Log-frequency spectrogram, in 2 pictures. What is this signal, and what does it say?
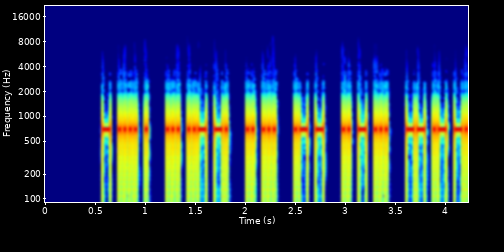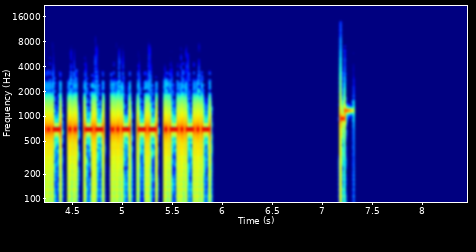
Morse code, heard as a keyed tone, about 44 wpm, 700 Hz. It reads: THE SUN IS AT ITS MAXIMUM.
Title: Sentences from Top 1300 Words 45wpm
